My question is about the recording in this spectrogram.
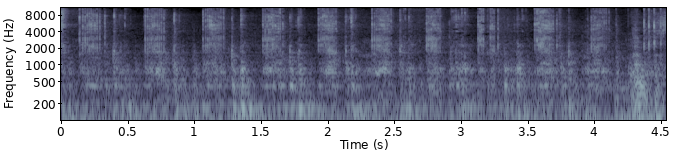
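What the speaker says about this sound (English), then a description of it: "now I'm going to get the ratchet and tighten down more" A hand ratchet tightens an anti-rattle hitch pin for a 2-inch trailer hitch, giving a steady run of close, loud metallic clicks without pause.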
